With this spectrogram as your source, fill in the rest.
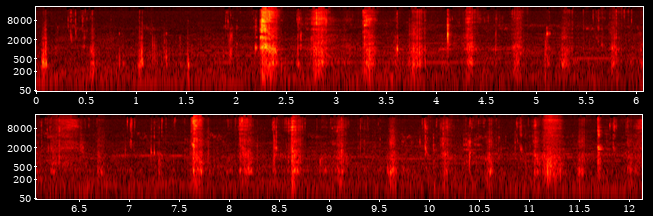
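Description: Spicy Thai squid salad being chewed close up, with loud, repeated crunchy bites and wet mastication in an uneven rhythm, no talking.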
